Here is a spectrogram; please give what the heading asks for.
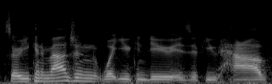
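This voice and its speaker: A man's voice: mid-range voice, brisk, smooth. A man with a Canadian accent giving a casual conference talk, with lots of "uh" fillers. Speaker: conference speaker.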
